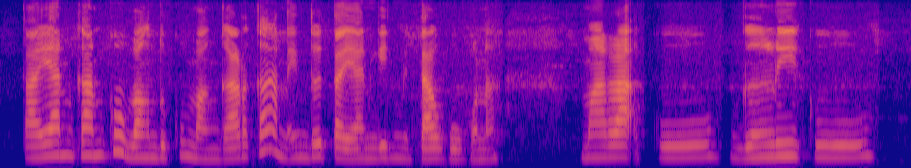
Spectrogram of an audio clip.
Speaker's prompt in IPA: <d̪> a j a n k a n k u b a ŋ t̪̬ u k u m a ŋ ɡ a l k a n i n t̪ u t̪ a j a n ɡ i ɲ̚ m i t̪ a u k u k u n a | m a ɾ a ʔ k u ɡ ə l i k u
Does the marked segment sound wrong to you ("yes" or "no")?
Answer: yes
